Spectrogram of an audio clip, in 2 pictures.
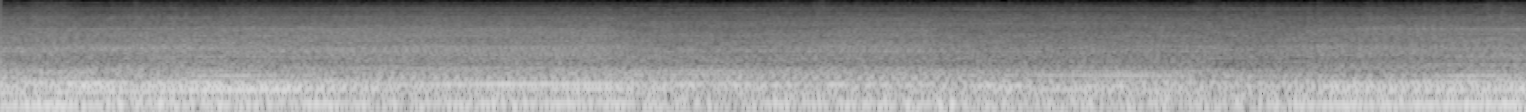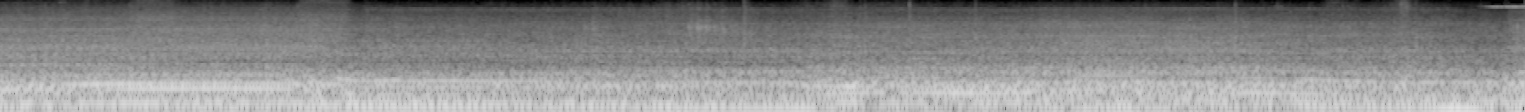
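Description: A bus engine rumbles steadily from inside.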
